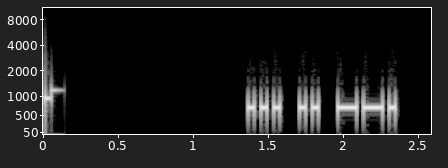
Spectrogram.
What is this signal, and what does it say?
Morse code, heard as a keyed tone, about 28 wpm, 700 Hz. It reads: SIG
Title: Top 90 QSO Elements 28wpm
